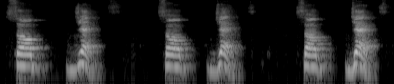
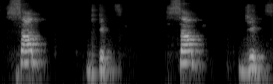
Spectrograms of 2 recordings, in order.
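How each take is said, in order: First: Subject said sub-JECT, second syllable stressed. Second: Subject said SUB ... ject, first syllable stressed. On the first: Teacher shows how the word becomes a verb, second-syllable stress. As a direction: split subject and land on JECT. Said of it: "you have the stress on the second syllable". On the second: Teacher demonstrates the noun to the class, first-syllable stress. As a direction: split it, leaning on SUB in subject. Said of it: "is stressed on the first syllable". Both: Shown as a demonstration.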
